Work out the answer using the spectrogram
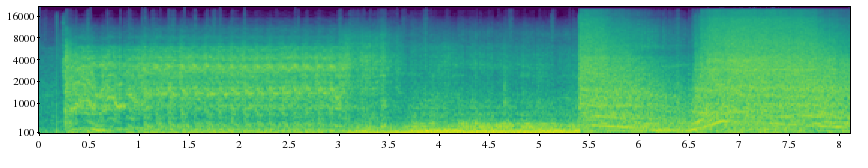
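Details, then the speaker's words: BMW E36 wagon with muffler deleted: engine barks to life then revs with a loud raspy open roar, straight-through exhaust without muffler. "I'm with it deleted the muffler off the E36 sounds phenomenal"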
